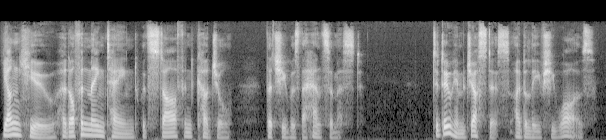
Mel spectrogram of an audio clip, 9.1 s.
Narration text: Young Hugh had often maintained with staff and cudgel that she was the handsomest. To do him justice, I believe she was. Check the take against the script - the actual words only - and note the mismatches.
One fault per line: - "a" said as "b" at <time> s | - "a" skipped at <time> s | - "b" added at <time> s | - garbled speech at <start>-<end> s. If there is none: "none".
none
